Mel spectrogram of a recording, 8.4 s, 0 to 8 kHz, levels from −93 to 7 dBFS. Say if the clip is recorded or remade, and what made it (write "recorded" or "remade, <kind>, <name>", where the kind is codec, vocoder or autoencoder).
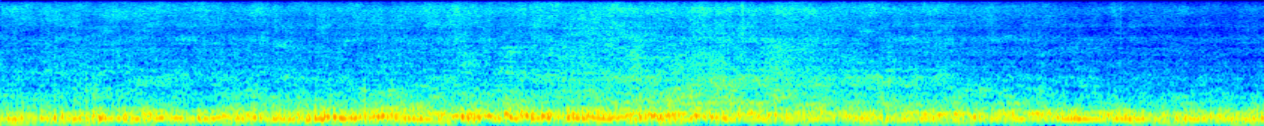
remade, codec, SNAC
